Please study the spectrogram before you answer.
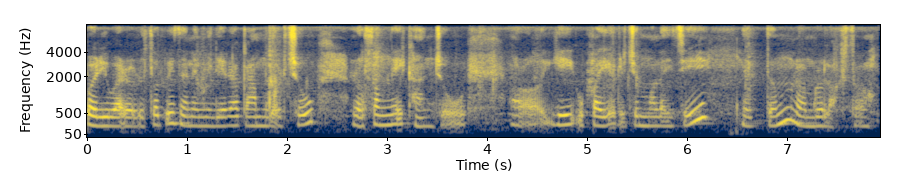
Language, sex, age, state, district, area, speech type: Nepali, female, 18-30, West Bengal, Alipurduar, rural, spontaneous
